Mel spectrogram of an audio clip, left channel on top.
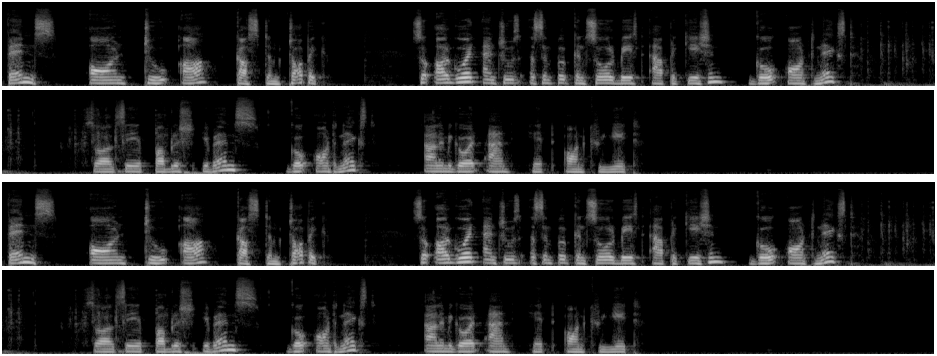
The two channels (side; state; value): both; normal; correlation 0.84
